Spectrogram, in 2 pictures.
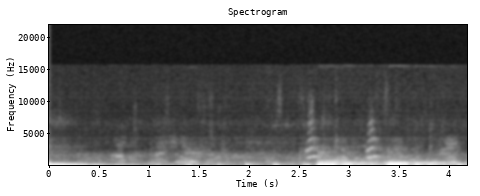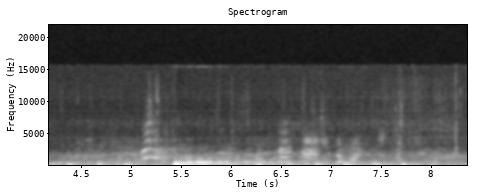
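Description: Projection show soundtrack over loudspeakers: a deep booming hit about every two and a half seconds, each followed by a held note, over a run of quick ticks, with crowd voices around.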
